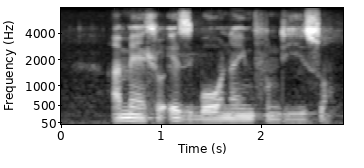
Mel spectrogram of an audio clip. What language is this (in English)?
Xhosa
